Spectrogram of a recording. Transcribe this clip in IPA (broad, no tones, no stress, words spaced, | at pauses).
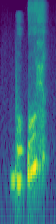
bʱo̤k͡po̤ç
